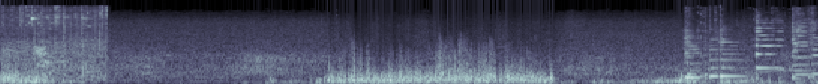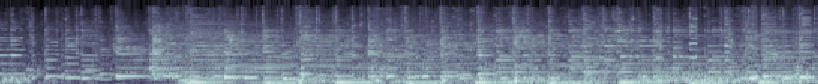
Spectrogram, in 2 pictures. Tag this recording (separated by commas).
Dog, Mandolin, pets, Animal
